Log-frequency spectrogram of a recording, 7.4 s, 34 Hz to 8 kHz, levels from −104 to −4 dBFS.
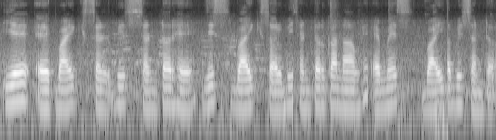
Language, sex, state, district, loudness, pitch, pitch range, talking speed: Hindi, male, Uttar Pradesh, Jyotiba Phule Nagar, -20 LUFS, 125 Hz, 120-140 Hz, 135 wpm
